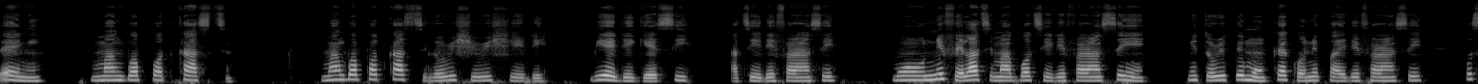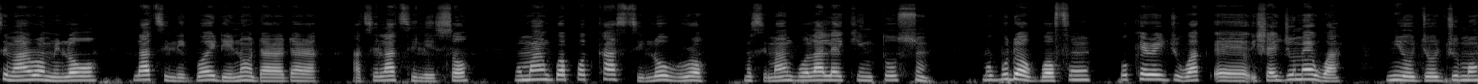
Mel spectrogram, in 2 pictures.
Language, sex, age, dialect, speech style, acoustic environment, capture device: Yoruba, female, 35-44, Nigeria - Ibadan, relaxed, nature; silence; appliances, mobile / Linux / Chrome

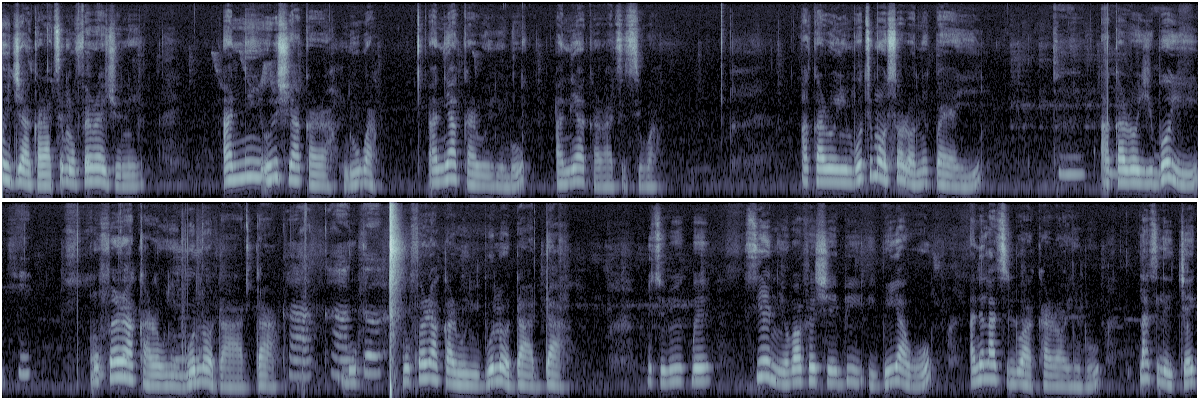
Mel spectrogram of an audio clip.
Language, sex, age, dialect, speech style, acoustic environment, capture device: Yoruba, female, 25-34, Nigeria - Ibadan, relaxed, nature, mobile / Linux / Chrome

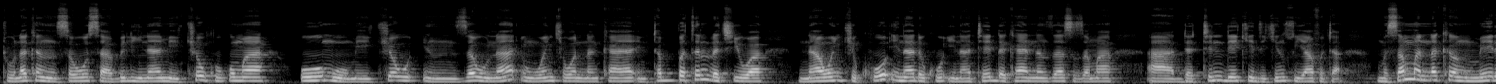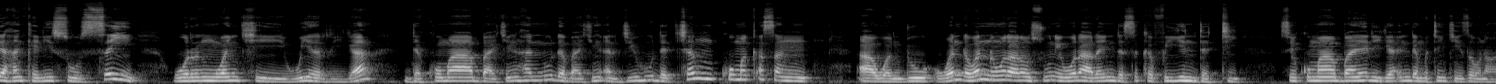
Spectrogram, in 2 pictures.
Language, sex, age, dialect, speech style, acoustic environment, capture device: Hausa, male, 25-34, Nigeria - Katsina, excited, silence, mobile / Linux / Chrome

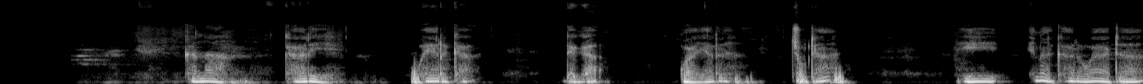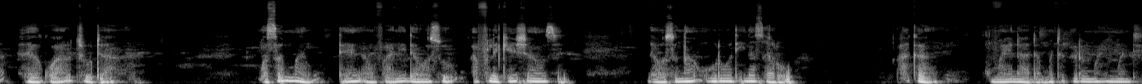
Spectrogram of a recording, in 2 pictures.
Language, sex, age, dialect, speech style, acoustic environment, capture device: Hausa, male, 25-34, Nigeria - Kano, relaxed; focused, nature; appliances, mobile / Linux / Chrome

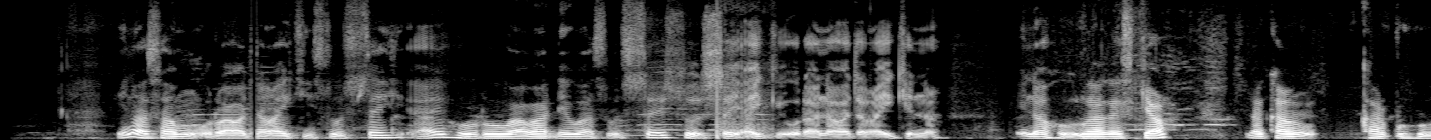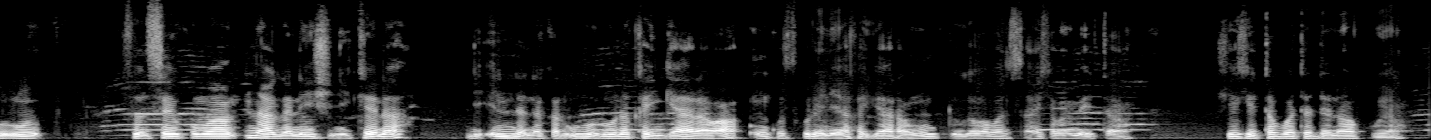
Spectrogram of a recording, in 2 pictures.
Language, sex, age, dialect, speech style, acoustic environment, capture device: Hausa, male, 25-34, Nigeria - Kano, relaxed; excited; focused, silence, mobile / Linux / Chrome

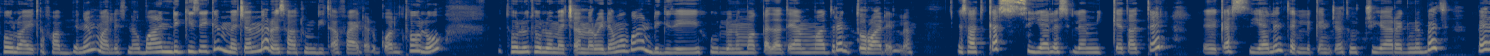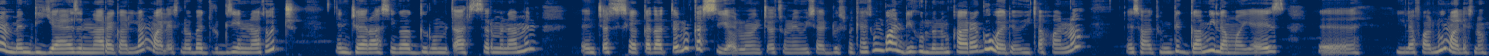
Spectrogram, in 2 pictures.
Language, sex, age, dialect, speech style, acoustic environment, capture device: Amharic, female, 25-34, Ethiopia - Addis Ababa, focused, nature, mobile / Linux / Chrome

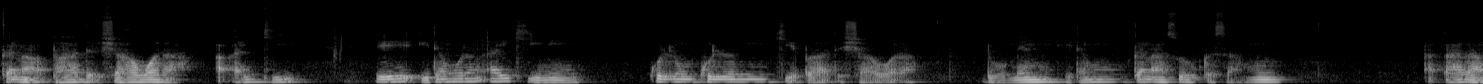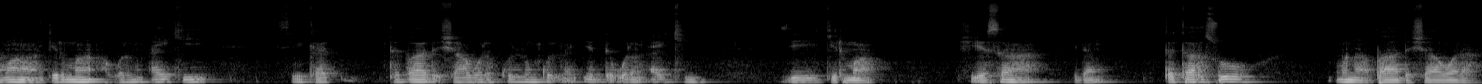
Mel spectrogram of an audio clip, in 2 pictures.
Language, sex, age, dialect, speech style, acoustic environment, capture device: Hausa, male, 25-34, Nigeria - Katsina, excited; happy, silence, mobile / Linux / Chrome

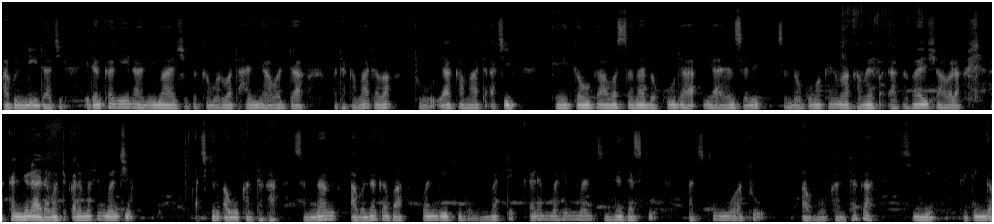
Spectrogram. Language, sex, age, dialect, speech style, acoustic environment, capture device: Hausa, male, 25-34, Nigeria - Nigerian Standard, happy, people talking, mobile / Linux / Chrome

